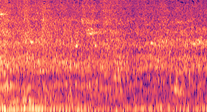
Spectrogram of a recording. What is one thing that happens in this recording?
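A car engine idles nearby.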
